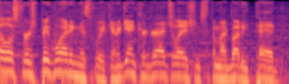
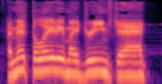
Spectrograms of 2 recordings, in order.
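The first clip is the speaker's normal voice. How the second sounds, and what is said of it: Put-on Chicago accent. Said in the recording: “Who's got a Chicago accent, Chicago accent.”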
